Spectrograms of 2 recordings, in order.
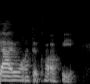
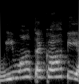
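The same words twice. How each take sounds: First: "I want the coffee" said lower, leaning on "I"; stress on I. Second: "We want the coffee" said higher, leaning on "We"; stress on we. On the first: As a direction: drop down and own it with "I". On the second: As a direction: lift "We" up high as the group. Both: Shown as a demonstration. We versus I contrast.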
